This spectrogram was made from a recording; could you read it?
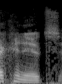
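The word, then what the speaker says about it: Knuts: I actually think they're pronounced newts. – Really? – Yeah, actually. – Yeah, they're canutes. If you look on the Scholastic pronunciation... – Canutes or newts? – Canutes. – Oh, canutes.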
